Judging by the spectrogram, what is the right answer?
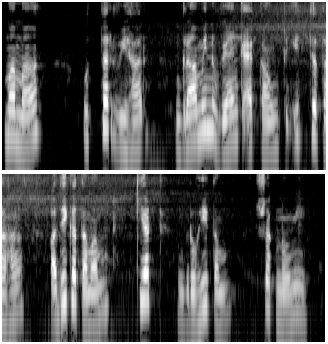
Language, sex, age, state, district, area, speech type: Sanskrit, male, 18-30, Odisha, Mayurbhanj, rural, read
